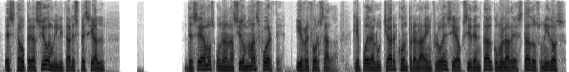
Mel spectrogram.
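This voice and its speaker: A man's voice: medium pitch, no room sound, muffled recording. A man reading a formal scripted national emergency broadcast as a government announcer.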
